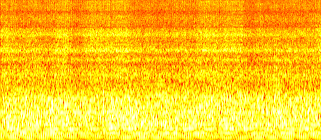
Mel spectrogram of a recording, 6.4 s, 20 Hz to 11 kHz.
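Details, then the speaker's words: Craftsman LT3000 riding mower with a replacement deck, cutting grass with the blades spinning, gives an even, steady drone with a low regular pulse and no misses or knocks. It stuck briefly at first and needs a few mow cycles to free up. Normal running under load. "Working good, it looks like. It just sort of stuck right there at the beginning because I need to do a few mow cycles to free it up."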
